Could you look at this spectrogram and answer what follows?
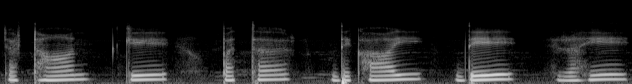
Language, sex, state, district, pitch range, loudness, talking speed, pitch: Hindi, female, Madhya Pradesh, Bhopal, 200-230 Hz, -19 LUFS, 55 wpm, 215 Hz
